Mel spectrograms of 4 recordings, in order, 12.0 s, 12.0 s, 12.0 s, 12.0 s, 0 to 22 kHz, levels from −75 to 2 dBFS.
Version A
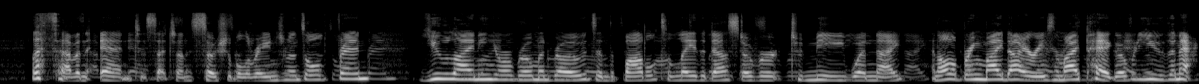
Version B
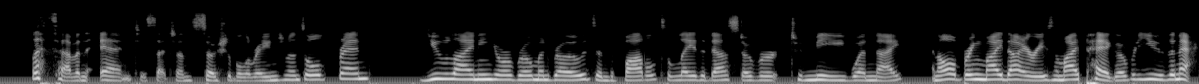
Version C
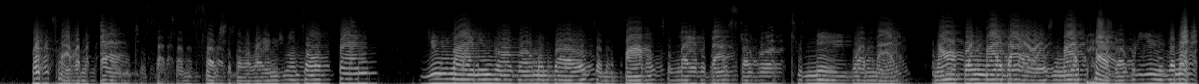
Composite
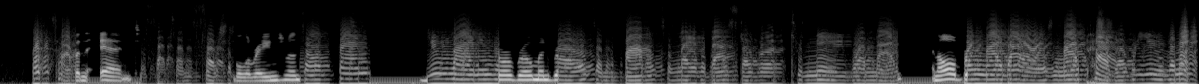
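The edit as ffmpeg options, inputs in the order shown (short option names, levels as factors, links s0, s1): -filter_complex "[1:a]asplit=5[s0][s1][s2][s3][s4];[2:a]asplit=6[s5][s6][s7][s8][s9][s10];[s5]atrim=end=0.762[s11];[s0]atrim=start=0.758:end=1.412[s12];[s6]atrim=start=1.408:end=2.342[s13];[s1]atrim=start=2.338:end=3.002[s14];[s7]atrim=start=2.998:end=3.702[s15];[s2]atrim=start=3.698:end=4.272[s16];[s8]atrim=start=4.268:end=4.992[s17];[s3]atrim=start=4.988:end=5.582[s18];[s9]atrim=start=5.578:end=8.982[s19];[s4]atrim=start=8.978:end=9.672[s20];[s10]atrim=start=9.668[s21];[s11][s12]acrossfade=d=0.004:c1=hsin:c2=hsin[s22];[s22][s13]acrossfade=d=0.004:c1=hsin:c2=hsin[s23];[s23][s14]acrossfade=d=0.004:c1=hsin:c2=hsin[s24];[s24][s15]acrossfade=d=0.004:c1=hsin:c2=hsin[s25];[s25][s16]acrossfade=d=0.004:c1=hsin:c2=hsin[s26];[s26][s17]acrossfade=d=0.004:c1=hsin:c2=hsin[s27];[s27][s18]acrossfade=d=0.004:c1=hsin:c2=hsin[s28];[s28][s19]acrossfade=d=0.004:c1=hsin:c2=hsin[s29];[s29][s20]acrossfade=d=0.004:c1=hsin:c2=hsin[s30];[s30][s21]acrossfade=d=0.004:c1=hsin:c2=hsin"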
